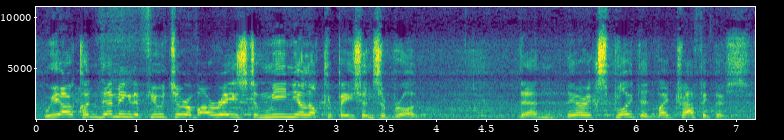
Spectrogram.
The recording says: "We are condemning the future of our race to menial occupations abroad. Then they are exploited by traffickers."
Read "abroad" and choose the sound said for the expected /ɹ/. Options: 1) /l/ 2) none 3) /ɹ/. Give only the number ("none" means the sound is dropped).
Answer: 3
